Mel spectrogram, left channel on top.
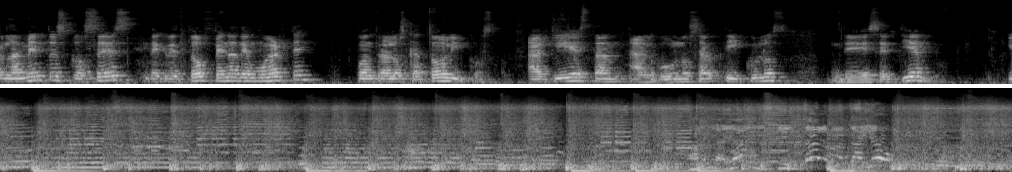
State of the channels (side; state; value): both; different; correlation 0.00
